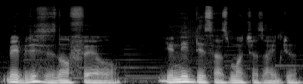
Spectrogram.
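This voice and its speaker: A man's voice: low-pitched, a little fast, mellow, slightly rough, faint music behind. A young man with a Nigerian accent playing a husband who argues defensively and pleads. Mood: pleading. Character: husband, defensive then soothing.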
